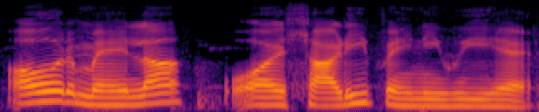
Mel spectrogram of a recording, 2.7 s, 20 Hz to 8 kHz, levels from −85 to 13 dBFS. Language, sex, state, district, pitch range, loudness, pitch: Hindi, male, Bihar, Katihar, 140-190 Hz, -16 LUFS, 155 Hz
